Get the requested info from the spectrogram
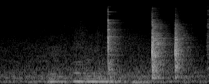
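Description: Steel spoon clinking against kitchenware: three quick, sharp clinks in the second half.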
